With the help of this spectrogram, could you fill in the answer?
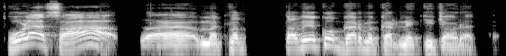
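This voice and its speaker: A man with a high, lively voice that rises and falls widely, recorded dry and close. He speaks as a political pundit on a news discussion, driving points home with emphatic repetition. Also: unhurried, no room sound, lo-fi sound. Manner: emphatic, repeats phrases for rhetorical effect. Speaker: political commentator, interview guest.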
